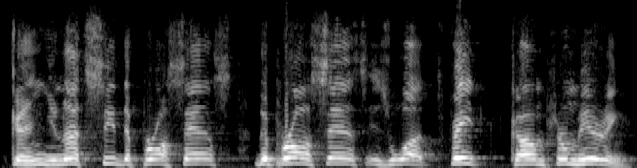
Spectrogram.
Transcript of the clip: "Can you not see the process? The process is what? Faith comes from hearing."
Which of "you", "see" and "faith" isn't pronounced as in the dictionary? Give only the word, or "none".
faith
